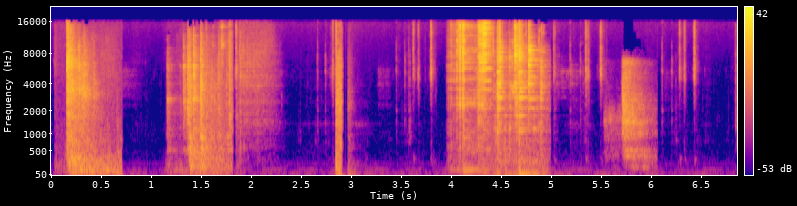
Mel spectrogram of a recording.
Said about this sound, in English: Those are some of Frank Bree's bear traps.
